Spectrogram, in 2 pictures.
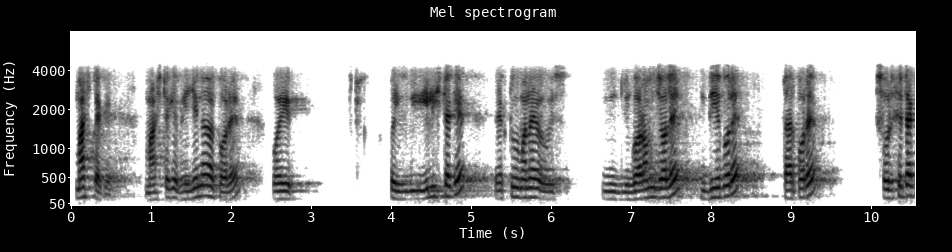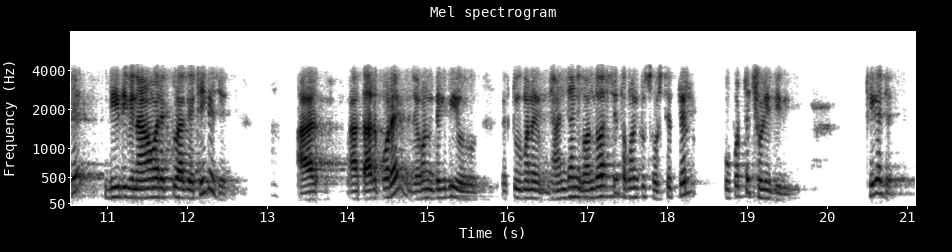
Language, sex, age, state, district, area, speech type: Bengali, male, 30-45, West Bengal, Purulia, rural, conversation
